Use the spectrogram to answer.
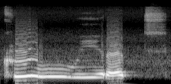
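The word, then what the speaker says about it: كُوِّرَتْ: Pembacaan kaf, pelafalan kaf itu bukan sekedar ka, tapi ka. Jadi bacanya yang tepat seperti ini. Kuwirat.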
